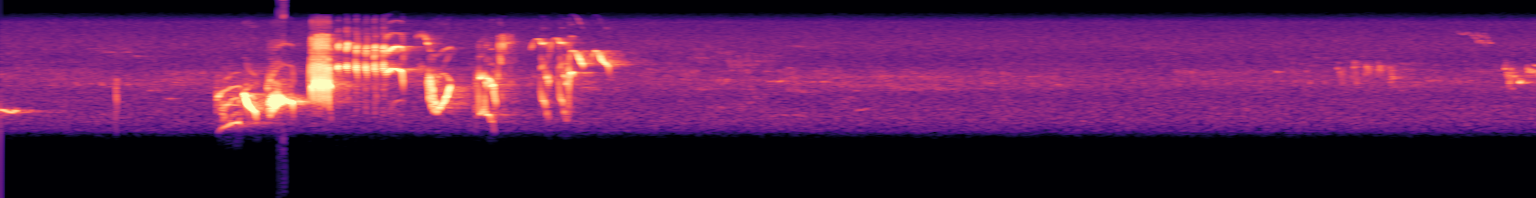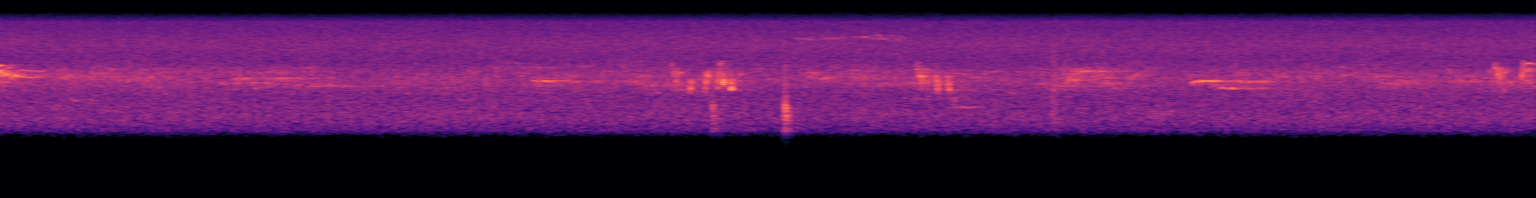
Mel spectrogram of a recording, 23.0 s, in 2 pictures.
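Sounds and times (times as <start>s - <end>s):
common blackbird singing in Provence at dusk: 0.0s - 6.8s, 10.0s - 11.8s, 16.6s - 18.8s, 19.4s - 21.1s.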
